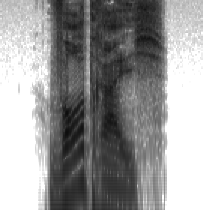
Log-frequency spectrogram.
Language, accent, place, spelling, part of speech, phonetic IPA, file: German, Germany, Berlin, wortreich, adjective, [ˈvɔʁtˌʁaɪ̯ç], De-wortreich.ogg
- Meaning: wordy, verbose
